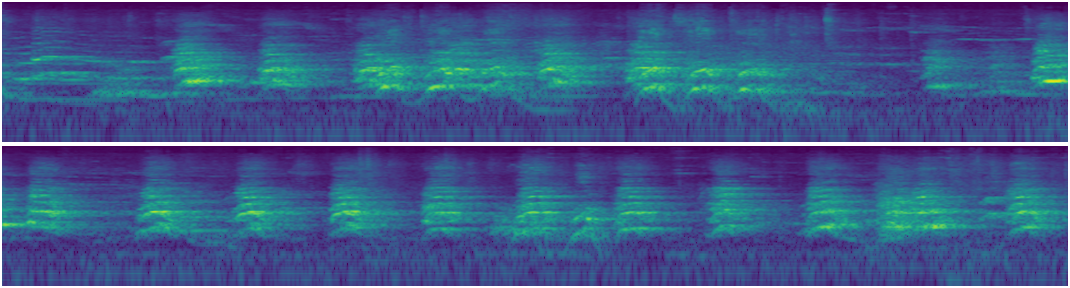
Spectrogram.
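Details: Dogs barking inside, a rhythmic series of loud barks repeated roughly every half second, a brief lull near the middle, then steady barking again.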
